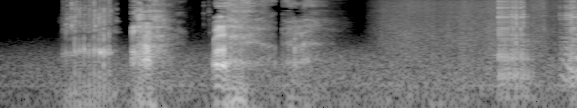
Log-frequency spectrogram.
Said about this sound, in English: Awaking in the middle of a prodigiously tough snore.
